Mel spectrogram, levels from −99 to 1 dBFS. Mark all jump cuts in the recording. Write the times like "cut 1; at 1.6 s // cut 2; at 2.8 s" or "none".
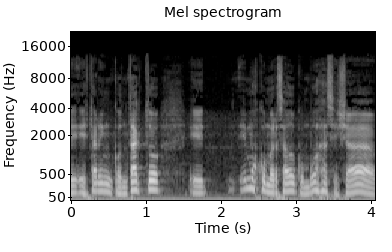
none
